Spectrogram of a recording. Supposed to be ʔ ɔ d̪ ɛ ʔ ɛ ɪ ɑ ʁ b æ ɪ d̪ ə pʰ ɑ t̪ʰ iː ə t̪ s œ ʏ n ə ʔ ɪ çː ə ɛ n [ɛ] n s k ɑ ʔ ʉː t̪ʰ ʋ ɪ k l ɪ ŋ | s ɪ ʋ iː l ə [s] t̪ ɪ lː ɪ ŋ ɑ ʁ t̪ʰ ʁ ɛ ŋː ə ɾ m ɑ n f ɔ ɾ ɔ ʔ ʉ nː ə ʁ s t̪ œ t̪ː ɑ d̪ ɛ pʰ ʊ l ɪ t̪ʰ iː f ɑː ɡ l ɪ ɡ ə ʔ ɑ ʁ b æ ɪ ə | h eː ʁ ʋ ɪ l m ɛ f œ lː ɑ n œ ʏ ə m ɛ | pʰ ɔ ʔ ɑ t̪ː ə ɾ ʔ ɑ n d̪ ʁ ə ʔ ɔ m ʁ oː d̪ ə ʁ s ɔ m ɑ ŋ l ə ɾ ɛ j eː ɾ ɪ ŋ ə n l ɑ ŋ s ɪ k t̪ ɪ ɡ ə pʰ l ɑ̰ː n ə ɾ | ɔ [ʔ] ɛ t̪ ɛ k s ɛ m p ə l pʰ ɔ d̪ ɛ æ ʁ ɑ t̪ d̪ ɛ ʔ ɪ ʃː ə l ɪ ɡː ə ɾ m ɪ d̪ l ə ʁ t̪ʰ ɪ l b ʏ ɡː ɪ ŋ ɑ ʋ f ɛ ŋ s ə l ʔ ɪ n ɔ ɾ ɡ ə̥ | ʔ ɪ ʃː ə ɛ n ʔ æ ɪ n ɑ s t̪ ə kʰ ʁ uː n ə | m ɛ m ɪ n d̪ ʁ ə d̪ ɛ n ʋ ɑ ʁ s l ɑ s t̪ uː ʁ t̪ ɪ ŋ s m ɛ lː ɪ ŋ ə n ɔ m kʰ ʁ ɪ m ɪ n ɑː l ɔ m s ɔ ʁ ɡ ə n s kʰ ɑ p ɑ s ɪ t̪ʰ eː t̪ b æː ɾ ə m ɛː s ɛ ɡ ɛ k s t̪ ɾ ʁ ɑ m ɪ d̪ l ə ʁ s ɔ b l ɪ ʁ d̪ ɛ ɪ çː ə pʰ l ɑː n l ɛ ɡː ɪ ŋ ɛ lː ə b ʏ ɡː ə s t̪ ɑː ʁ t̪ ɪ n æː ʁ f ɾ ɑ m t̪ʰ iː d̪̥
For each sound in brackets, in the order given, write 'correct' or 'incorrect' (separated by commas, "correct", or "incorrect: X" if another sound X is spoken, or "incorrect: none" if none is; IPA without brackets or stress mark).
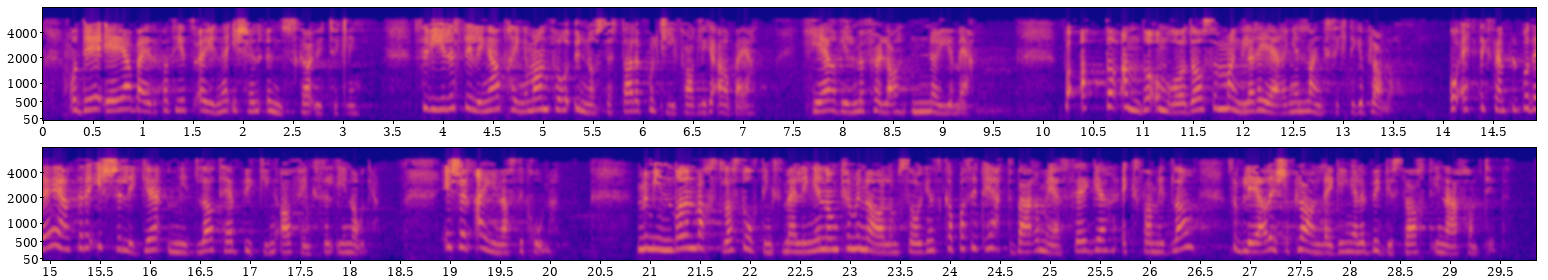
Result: incorrect: œ, correct, correct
